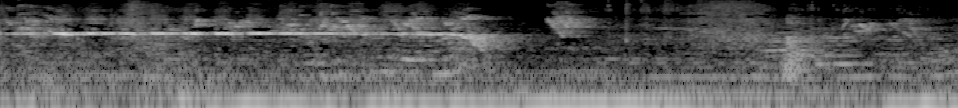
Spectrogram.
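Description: Budgerigar warbling in fast, scratchy chatter with squeaky chirps, under a steady thin whistle-like tone and a low hum.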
